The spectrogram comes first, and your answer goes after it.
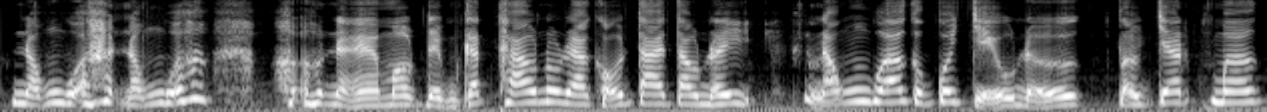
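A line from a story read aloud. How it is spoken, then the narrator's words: Ceaseless wailing in pain. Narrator (Vietnamese): Miệng hắn không ngừng kêu gào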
